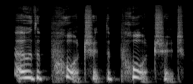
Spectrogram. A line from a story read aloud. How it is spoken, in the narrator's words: cried Julietta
